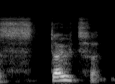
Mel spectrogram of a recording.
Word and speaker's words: Stoughton: super old so um I know from back in the midst of time that Mr Stoughton pronounced it like that you know 40 years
